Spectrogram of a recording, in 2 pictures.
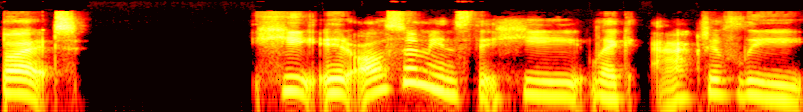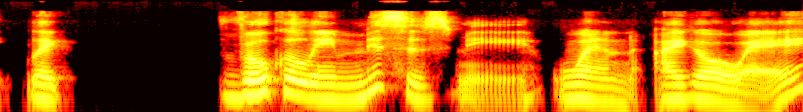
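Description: A woman with an American accent at a medium pitch, very slow pace and lively intonation, against a quiet background. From Pennsylvania, US. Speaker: author. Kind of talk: casual interview chat.

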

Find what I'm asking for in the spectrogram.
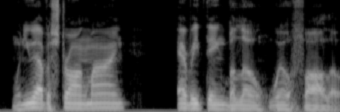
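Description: At a moderate pace, a man speaks with a fairly low pitch in a very clean recording with a silent background. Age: 20s. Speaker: podcast host. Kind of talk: solo monologue. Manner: casual, filler-heavy.

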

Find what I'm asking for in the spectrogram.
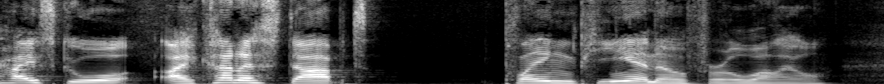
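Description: A man with a fairly high pitch and a Midwestern American accent. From US Midwest, central Illinois. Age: young. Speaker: podcast host, musician. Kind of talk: casual monologue. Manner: hesitant, filler-heavy.

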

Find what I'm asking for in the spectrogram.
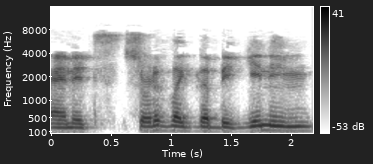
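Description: A man speaks in a monotone, flat way with a slight non-native accent. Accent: near-native English. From Brazil. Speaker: spiritual guide. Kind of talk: casual chat. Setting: video call.

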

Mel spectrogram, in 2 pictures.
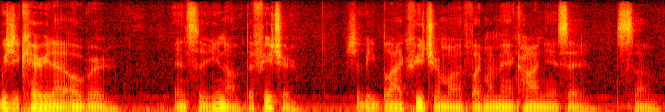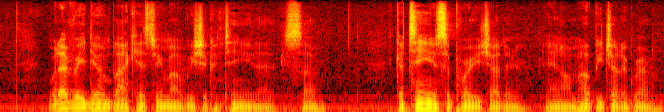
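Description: A very deep, low male voice, dark and mellow, somewhat breathy, at a fairly quick pace with long, frequent pauses. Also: ordinary pitch variation. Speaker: student podcast co-host. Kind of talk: casual chat.

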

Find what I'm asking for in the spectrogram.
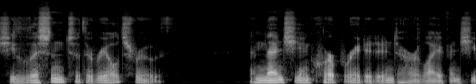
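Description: A man's very deep, low voice with vocal fry and ordinary pitch variation, dry and close with no echo, in a very clean recording with a silent background. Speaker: podcast host and cannabis activist. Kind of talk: interview; scripted narration.

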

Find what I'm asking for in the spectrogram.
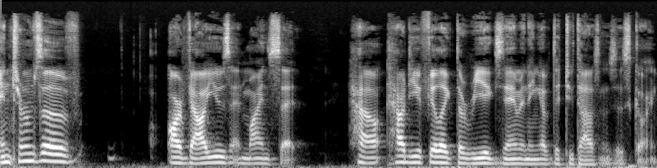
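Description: A plain, everyday voice is heard here. Pitch variation is ordinary and the pace is moderate. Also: man, medium pitch for a man. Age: young. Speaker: podcast host. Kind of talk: casual chat.

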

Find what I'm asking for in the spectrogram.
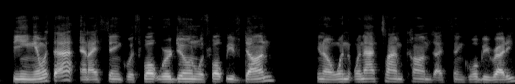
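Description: A plain, everyday voice with an American accent at a fairly quick pace, in dry, close sound with no echo. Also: man. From US Northeast, Philadelphia. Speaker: sports card breaker and content creator. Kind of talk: casual interview.

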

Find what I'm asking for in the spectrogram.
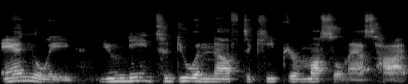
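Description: Here is an unremarkable speaking voice from a man. His pitch is medium, with ordinary variation. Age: 40s. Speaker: grip strongman. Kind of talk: casual chat.

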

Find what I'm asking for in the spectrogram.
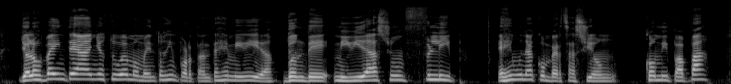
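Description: A man's high-pitched, energetic voice at a moderate pace, in a very clean recording with a silent background and a dry, close sound with no echo. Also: ordinary pitch variation. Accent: Venezuelan. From Venezuela. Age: 30s. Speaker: podcast host and entrepreneur. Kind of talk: motivational monologue.

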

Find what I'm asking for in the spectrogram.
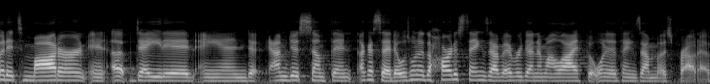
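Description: A woman with a Georgia accent talks at a very fast pace, leaving hardly any pauses. Her intonation is monotone and flat, over a quiet background. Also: fairly low pitch for a woman. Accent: US Southern (Georgia). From Georgia, US (Clayton and Henry County). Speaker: media and marketing business owner. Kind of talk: podcast interview.

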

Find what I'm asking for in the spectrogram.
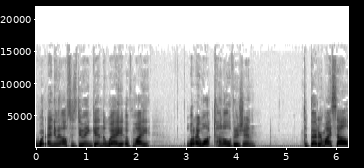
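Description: A woman uses a normal speaking voice at a fairly quick pace. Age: 20s. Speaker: podcast host. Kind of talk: casual monologue.

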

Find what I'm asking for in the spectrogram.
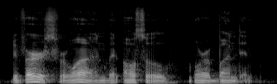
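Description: This man has a very deep, low voice with a dark, mellow tone and a moderate pace. The recording is very clean, with a silent background. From northern New Mexico. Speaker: wildlife biologist. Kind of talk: interview. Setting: in person. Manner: halting.

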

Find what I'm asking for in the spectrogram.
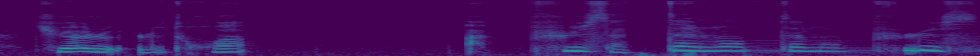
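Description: Dark, mellow tone from a woman, with ordinary pitch variation. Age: 20s. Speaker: podcaster. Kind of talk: personal monologue. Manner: halting.

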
